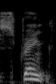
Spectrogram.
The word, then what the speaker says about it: strength: 首先我们做英音的语音讲解，那我们来看第一个要注意的词哈，就是 strength 这个词，我们早读经常出现，中间包含的这个字母 G 呢，对应到发音之中是一个清辅音的 k。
